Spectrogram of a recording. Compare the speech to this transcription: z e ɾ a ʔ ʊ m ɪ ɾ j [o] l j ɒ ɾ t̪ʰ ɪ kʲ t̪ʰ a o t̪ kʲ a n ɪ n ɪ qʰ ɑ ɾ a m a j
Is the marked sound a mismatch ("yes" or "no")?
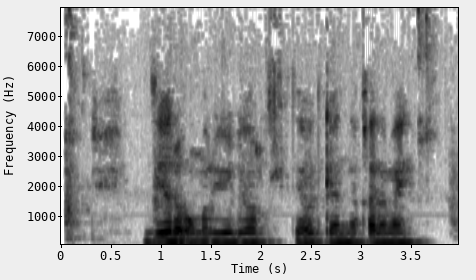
no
